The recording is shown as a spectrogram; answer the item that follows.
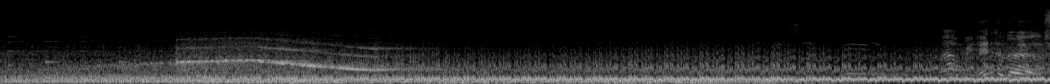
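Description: Ambient sound-collage passage of a mashup album track: a dense, steady low rumble with a single tone that rises slightly and then glides down, about two to four seconds in. Voices come in near the end.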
